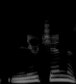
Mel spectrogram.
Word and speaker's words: Mnuchin: Mnuchin, is that how you pronounce that? – Yes.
